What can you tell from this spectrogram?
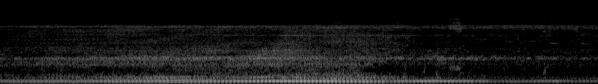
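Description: A motor vehicle engine passing by: a low, steady hum that grows louder to a peak about halfway through, then fades.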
